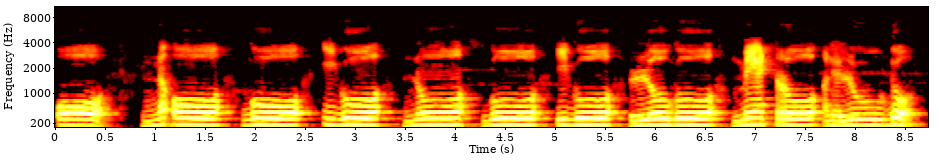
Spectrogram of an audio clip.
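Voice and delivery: "ગો, ઈગો, નો" slow, ending on a held O; final O demonstration. Shown as a demonstration. Teacher drilling O at word end, "ઈગો" with long final O. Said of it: "શું ઉચ્ચાર થાય?".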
